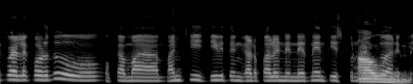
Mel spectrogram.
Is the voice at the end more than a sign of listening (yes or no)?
yes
